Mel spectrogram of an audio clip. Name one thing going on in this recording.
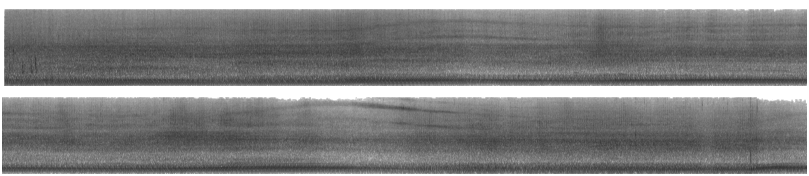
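A heavy tank engine roars close by, rising and falling as it revs.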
